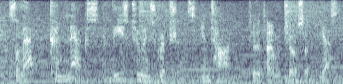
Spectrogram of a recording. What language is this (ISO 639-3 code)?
eng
